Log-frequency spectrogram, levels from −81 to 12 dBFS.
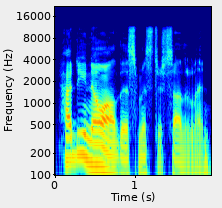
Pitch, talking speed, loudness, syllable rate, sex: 110 Hz, 245 wpm, -18 LUFS, 5.9 syllables/s, male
